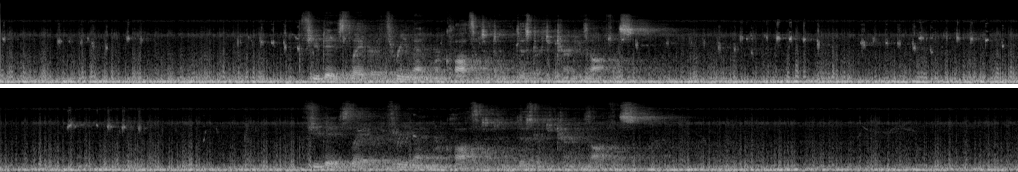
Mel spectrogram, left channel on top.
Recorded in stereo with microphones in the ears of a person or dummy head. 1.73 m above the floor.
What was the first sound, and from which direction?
A man speaking, 80° left.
